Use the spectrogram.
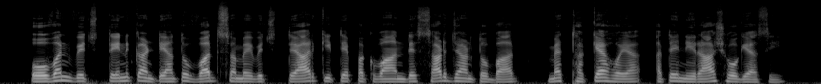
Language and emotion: Punjabi, sad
